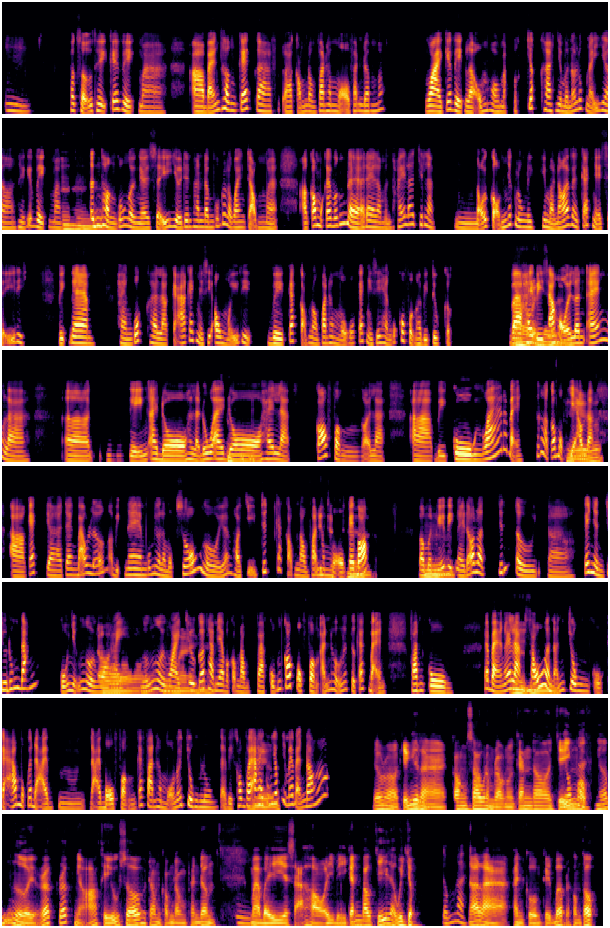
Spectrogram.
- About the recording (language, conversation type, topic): Vietnamese, podcast, Bạn cảm nhận fandom ảnh hưởng tới nghệ sĩ thế nào?
- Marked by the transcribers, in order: tapping; in English: "fandom"; in English: "fandom"; in English: "idol"; in English: "idol"; chuckle; other background noise; in English: "fandom"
